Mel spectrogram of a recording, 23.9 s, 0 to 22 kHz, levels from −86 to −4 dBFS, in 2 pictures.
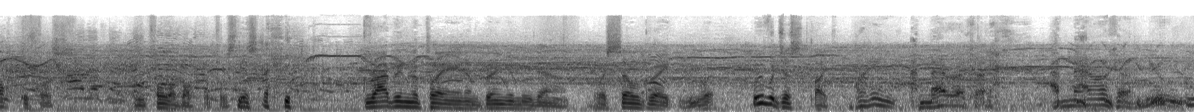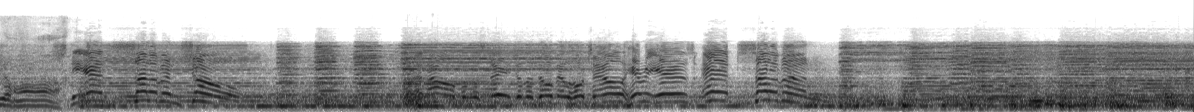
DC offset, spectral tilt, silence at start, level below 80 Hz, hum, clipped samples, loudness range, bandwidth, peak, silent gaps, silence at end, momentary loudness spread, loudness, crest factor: under 0.1%; -5.5 dB/octave; 0 s; -44 dBFS; none; under 0.1%; 3 LU; 13.5 kHz; -2 dBFS; none; 0 s; 5 LU; -17 LUFS; 16 dB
